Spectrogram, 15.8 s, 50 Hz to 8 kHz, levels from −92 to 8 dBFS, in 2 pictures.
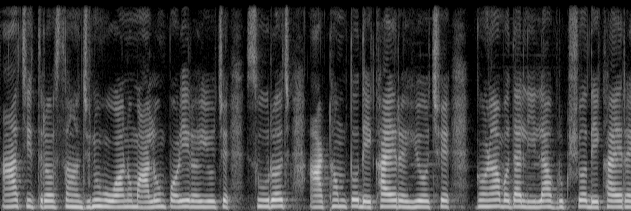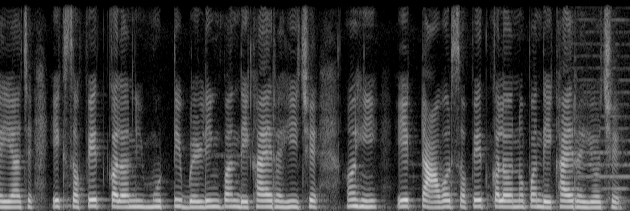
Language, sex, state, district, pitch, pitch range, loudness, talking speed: Gujarati, female, Gujarat, Valsad, 225 Hz, 220-235 Hz, -19 LUFS, 150 wpm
